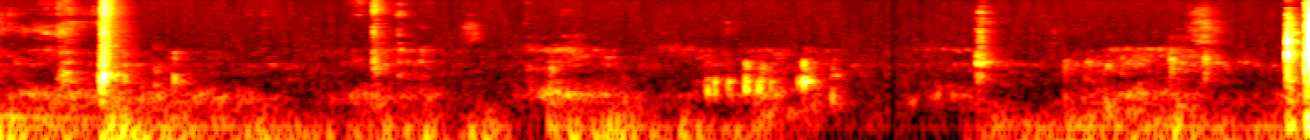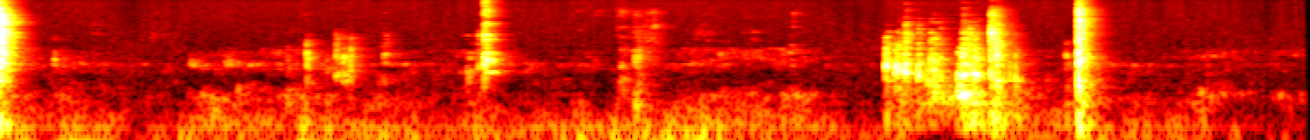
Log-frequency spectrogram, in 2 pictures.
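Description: Plastic card cases click and clack against each other.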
